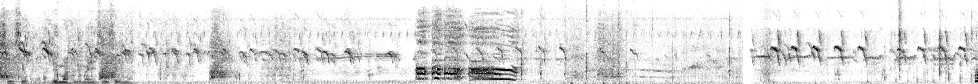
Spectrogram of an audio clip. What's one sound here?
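Chicks peep with high, repeated chirps.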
